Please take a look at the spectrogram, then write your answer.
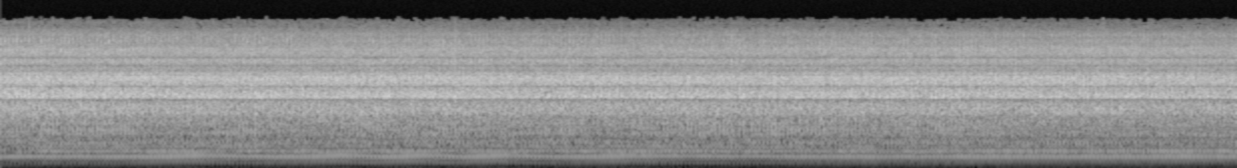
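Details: Remington mower with Powermore single-cylinder engine, started after carb spray and priming: running fast and fairly steady but a constant metallic racket rides over it, suggesting internal rattle; cause suspected, not confirmed, flywheel to be removed.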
